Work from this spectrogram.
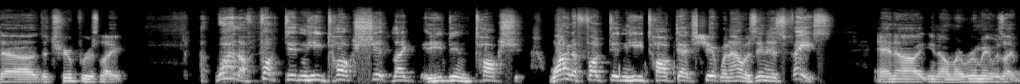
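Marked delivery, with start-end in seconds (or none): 2.1-8.4 higher-pitched mock outrage; imitating an indignant cop; retold indignant demand. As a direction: act out an annoyed trooper demanding an answer. Retold trooper's angry demand.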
